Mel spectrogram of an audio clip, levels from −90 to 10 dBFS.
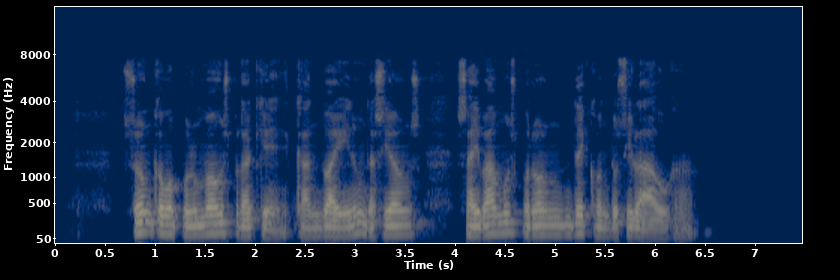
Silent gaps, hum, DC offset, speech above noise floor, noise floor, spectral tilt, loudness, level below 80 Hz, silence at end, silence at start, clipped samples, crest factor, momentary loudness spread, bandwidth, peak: none; none; under 0.1%; over 52 dB; under -90 dBFS; -6 dB/octave; -38 LUFS; -68 dBFS; 1.1 s; 0.7 s; under 0.1%; 20 dB; 11 LU; 7.6 kHz; -20 dBFS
